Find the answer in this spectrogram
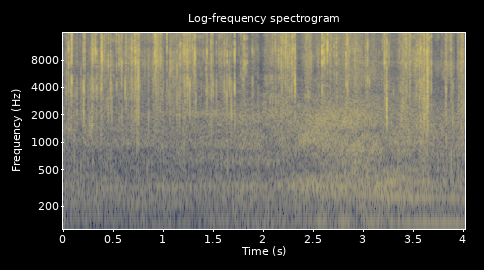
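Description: Biting and crunching into a crispy Butterfinger bar, with the plastic wrapper crinkling: a run of small crackles and clicks. A steady low hum comes in about halfway through.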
